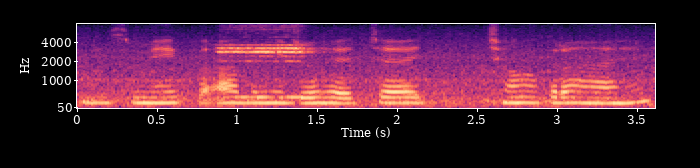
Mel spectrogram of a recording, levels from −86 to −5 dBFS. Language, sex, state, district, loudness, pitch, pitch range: Hindi, female, Bihar, Katihar, -13 LUFS, 200 Hz, 195-200 Hz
